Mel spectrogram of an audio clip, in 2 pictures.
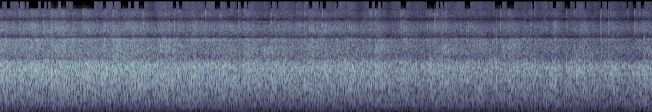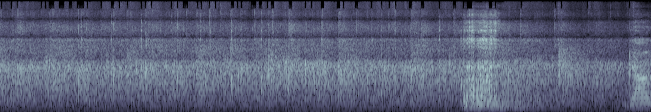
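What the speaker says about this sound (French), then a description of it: "Et si on applaudissait la Vierge Marie pour terminer" A church congregation applauds at the end of an Assumption Mass, a dense, steady wash of clapping that fills the space for about eleven seconds, with a brief louder burst near the end.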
